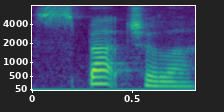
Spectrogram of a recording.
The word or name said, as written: spatula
